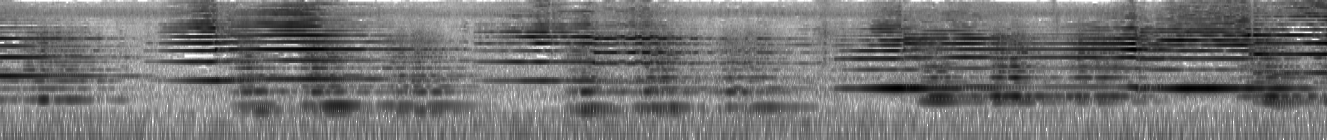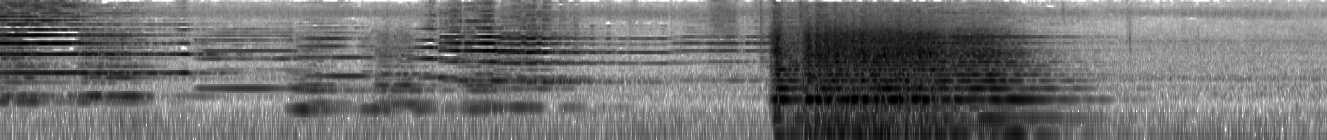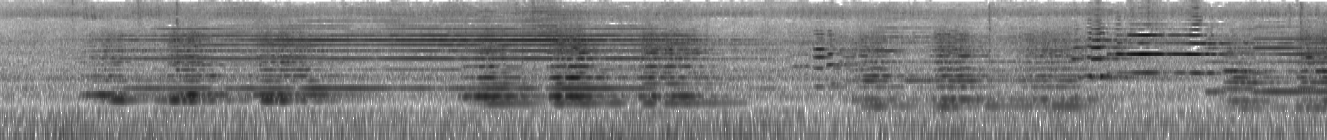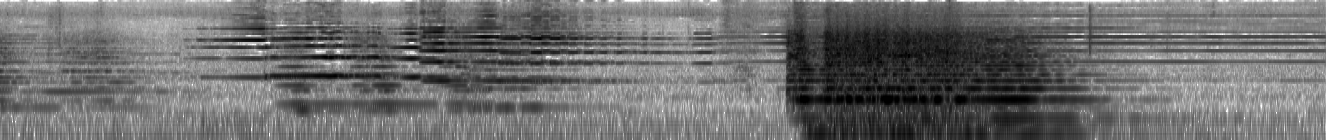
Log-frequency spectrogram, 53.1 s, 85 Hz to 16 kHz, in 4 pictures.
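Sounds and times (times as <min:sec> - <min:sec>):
solo violin: 0:00.0 - 0:25.2, 0:27.2 - 0:53.0
string orchestra: 0:00.0 - 0:53.0.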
